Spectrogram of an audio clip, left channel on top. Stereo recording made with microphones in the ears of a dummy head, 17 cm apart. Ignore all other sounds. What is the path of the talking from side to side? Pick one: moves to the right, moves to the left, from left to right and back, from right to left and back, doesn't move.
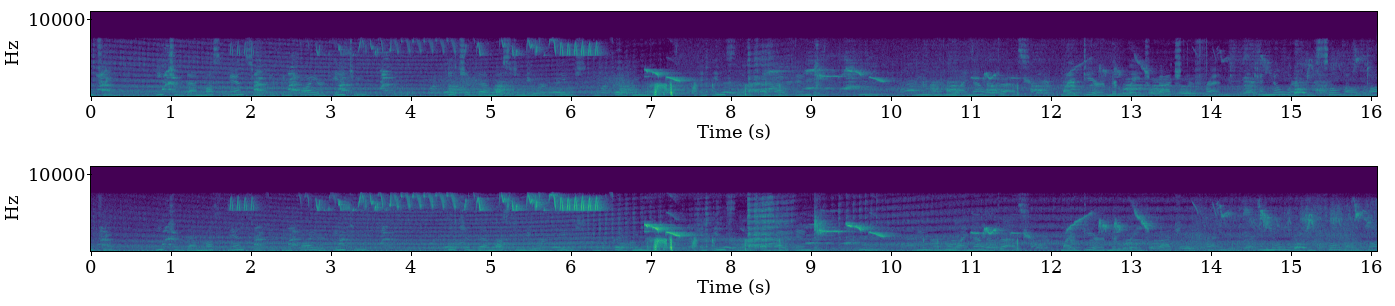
from left to right and back.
